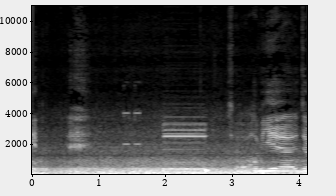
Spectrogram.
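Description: Steady road and engine rumble inside a moving car's cabin, with men laughing and a voice near the end. A brief steady tone, like a horn, sounds about halfway through.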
